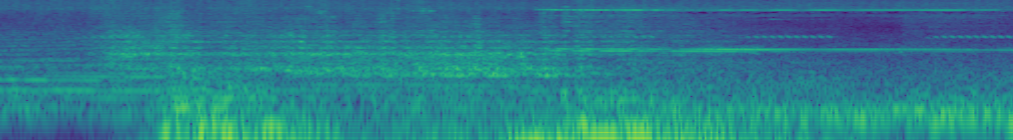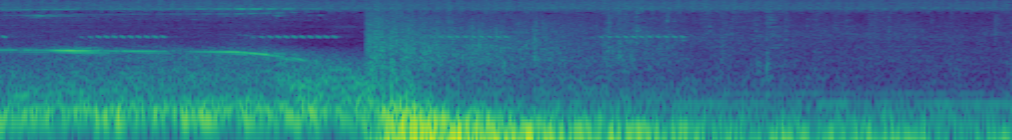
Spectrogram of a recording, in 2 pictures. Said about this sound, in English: But he forgot to trim the tops of the trees above. A tragic mistake, it caused a plane crash, love.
